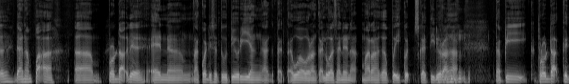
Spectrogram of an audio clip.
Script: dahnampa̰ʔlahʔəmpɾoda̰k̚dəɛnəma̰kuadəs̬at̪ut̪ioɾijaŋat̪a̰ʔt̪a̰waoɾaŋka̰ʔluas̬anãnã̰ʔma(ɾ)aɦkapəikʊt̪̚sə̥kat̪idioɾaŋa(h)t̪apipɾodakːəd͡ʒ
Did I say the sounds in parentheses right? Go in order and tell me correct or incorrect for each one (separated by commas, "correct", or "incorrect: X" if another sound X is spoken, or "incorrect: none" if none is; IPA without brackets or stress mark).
correct, correct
